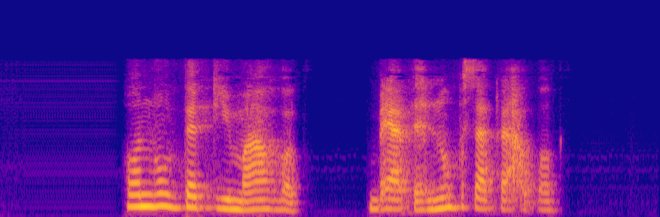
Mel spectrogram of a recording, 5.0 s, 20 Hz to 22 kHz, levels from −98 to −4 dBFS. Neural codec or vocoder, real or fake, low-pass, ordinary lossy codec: codec, 16 kHz in and 24 kHz out, 0.6 kbps, FocalCodec, streaming, 4096 codes; fake; 7.2 kHz; MP3, 48 kbps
